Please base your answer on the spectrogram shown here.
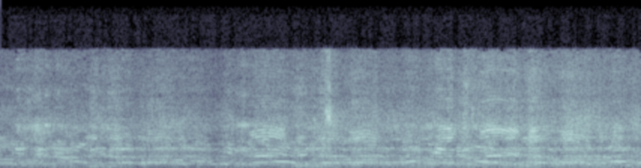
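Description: Large crowd gathered outdoors for General Bipin Rawat's last rites, a dense steady murmur of many voices with scattered shouts, sustained and fairly distant.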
